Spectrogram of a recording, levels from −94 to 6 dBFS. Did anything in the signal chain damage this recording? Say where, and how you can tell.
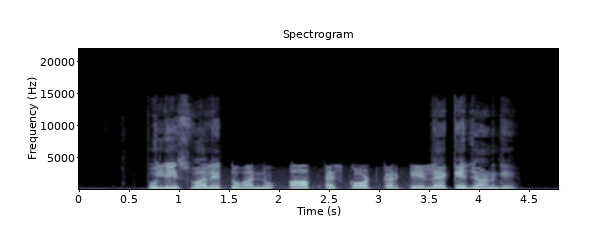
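Yes. At the codec stage, the likely cause is HE-AAC compression: gritty, metallic sibilance and nothing above 14.9 kHz throughout, which fits replicated treble at roughly 20 kbps.

At the input stage, right after "ਪੁਲੀਸ ਵਾਲੇ", an input switched to a poorer device is likely from 1.42 to 3.52 s. With no gap, the band stops at 3.8 kHz, level drops about 5 dB, and faint new hiss appears.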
